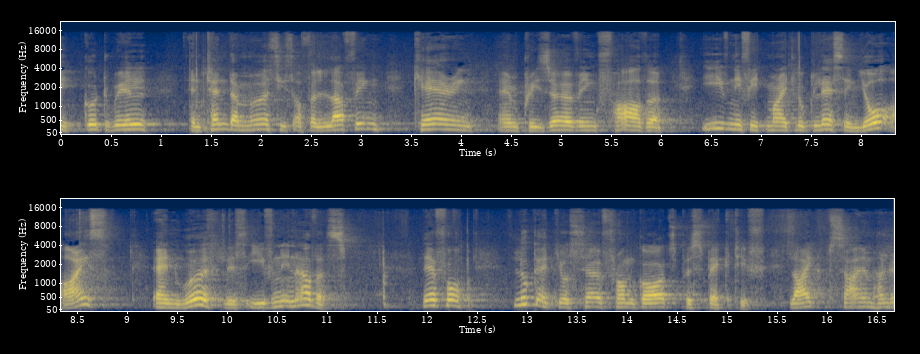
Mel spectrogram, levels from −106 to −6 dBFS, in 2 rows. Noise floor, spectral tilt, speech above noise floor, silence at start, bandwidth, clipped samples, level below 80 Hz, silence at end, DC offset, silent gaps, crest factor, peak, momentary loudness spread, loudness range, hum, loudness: -45 dBFS; -5.5 dB/octave; 21 dB; 0 s; 15.5 kHz; under 0.1%; -80 dBFS; 0 s; under 0.1%; none; 20 dB; -4 dBFS; 16 LU; 3 LU; none; -24 LUFS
